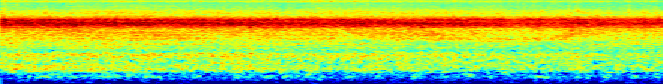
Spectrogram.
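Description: Steady sizzling hiss of poha (flattened rice with potato and peanuts) cooking in oil in a nonstick pan on low flame.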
